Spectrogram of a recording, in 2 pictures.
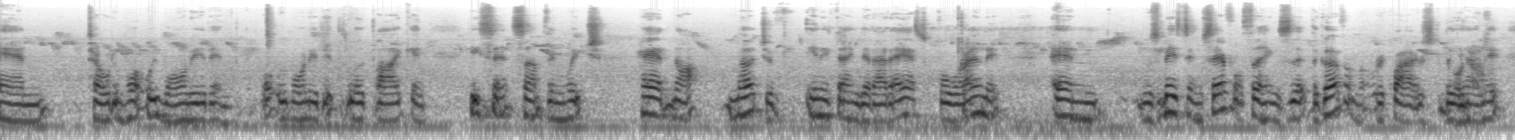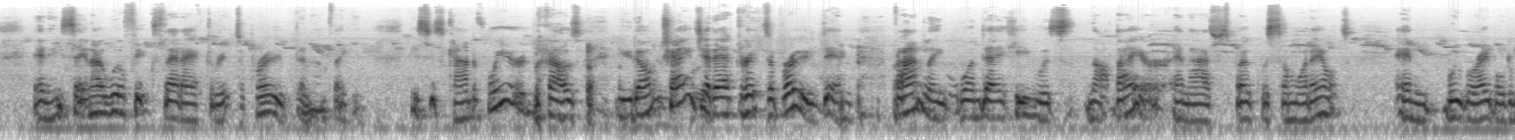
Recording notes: We recorded this episode outside because there's nothing better than relaxing under the shade trees when you visit.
